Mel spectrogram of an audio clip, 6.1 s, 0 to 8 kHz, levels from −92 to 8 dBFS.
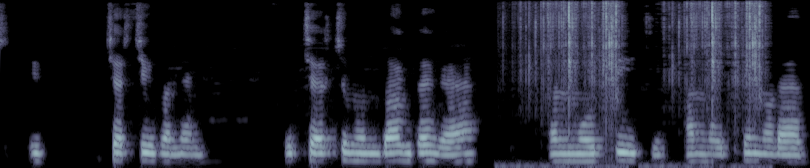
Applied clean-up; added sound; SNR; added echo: classical method Wiener filter.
